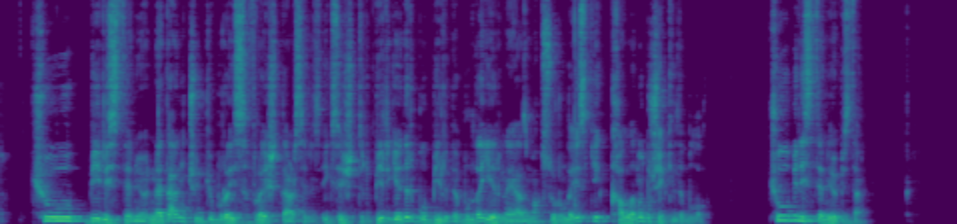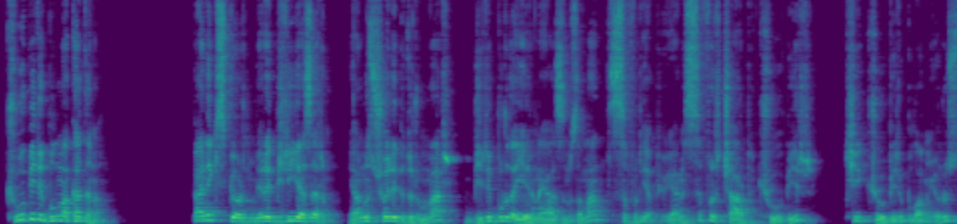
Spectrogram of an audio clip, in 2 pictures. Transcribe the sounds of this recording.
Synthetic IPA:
cʰuːbiɾist̪ʰe̞nijo̞ne̞d̪ænt͡ʃʰyɲcʰybuɾajɯsɯ̥fɾaiʃi̥t̪ːæ̰ɾsinizḭcseʃi̥t̪ʰiɾbiɾɟe̞lʲiɾbubiɾd̪ɛbuɾd̪aje̞ɾinɛjazmakz̥o̞ɾund̪ajiz̥cʰikʰalˠanɯbuʃe̞cʰilʲd̪ɛbulˠa̰ɯm | cʰuːbiɾist̪ʰe̞nijo̞bizd̪æ̰n | cʰuːbiɾibulˠmakad̪ɯna̰ | b̥ænicsɟøɾd̪ymjeɾɛbiɾijazaɾɯ̰mjalnnɯzʃøjlʲɛbid̪uɾumvaɾ̥biɾibuɾd̪aje̞ɾinɛjazd̪ɯmzamansɯfɯɾja̰pʰɯjo̞jaːnisɯfɯɾt͡ʃʰaɾpɯ̥cʰuːbiɾ̥ | cʰicʰuːbiɾibulˠamɯjo̞ɾuz̥

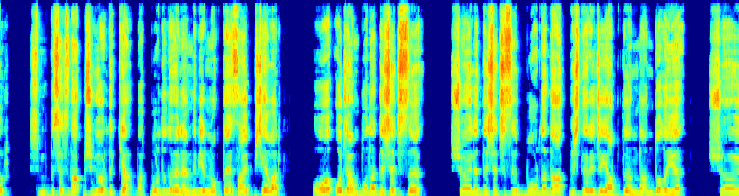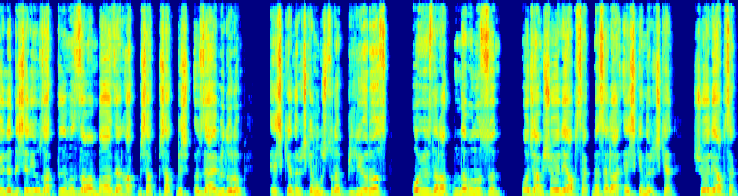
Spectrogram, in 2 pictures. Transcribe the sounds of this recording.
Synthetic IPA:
ɾ | ʃimd̪id̪ɯʃat͡ʃʰɯd̪at̪̚mɯʃɯɟø̞ɾd̪ycjabak̚buɾd̪ad̪aø̞næmlʲibiɾno̞k̚t̪ʰajasaːɦip̚biʃe̞jvaɾ̥ | opo̞d͡ʒambud̪ad̪ɯʃat͡ʃʰɯ̥sɯ | ʃø̞jlʲɛd̪ɯʃat͡ʃʰɯsɯbuɾd̪ad̪aːt̪̚mɯʃd̪e̞ɾe̞d͡ʒɛjap̚t̪ɯːnd̪and̪o̞lˠajɯ | ʃøjlʲɛd̪ɯʃaɾɯjauzat̪ːɯːmɯzːamanbaːzænat̪̚mɯʃat̪̚mɯʃat̪̚mɯʃø̞zælʲbid̪uɾum | ɛʃcʰenɛɾyt͡ʃcʰʲæno̞lˠuʃt̪ʰuɾabilʲijo̞ɾuz | o̞jyzd̪ænat̪lˠɯnd̪abulˠuɾsun | ho̞d͡ʒamʃø̞jlʲɛjapsak̚mɛs̬e̞lʲaːʔɛʃcenæɾyt͡ʃcʲʰæn | ʃø̞jlʲɛjapsak̚

